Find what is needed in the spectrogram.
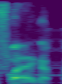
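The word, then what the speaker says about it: PFLAG: uh p flag or flag from the flag and the p is silent there and then as we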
